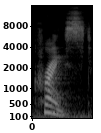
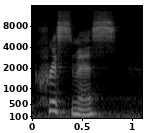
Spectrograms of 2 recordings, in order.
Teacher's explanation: when we go from Christ to talking about the holiday, Christmas, the T sound disappears and the I becomes short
